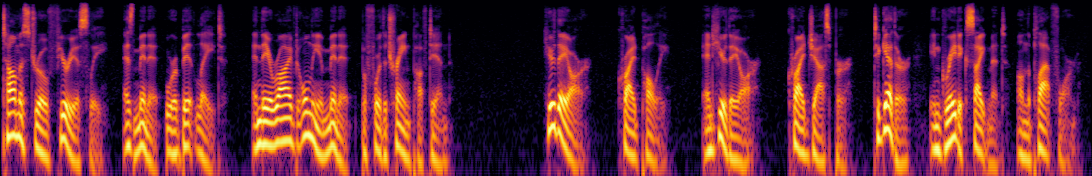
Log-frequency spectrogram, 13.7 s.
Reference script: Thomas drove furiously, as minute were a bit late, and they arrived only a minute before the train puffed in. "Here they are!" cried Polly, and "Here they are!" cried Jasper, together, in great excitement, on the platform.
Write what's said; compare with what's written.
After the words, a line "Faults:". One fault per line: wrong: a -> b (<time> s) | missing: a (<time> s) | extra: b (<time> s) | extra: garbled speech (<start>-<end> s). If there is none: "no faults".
Thomas drove furiously, as minute were a bit late, and they arrived only a minute before the train puffed in. "Here they are!" cried Polly, and "Here they are!" cried Jasper, together, in great excitement, on the platform.
Faults:
no faults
